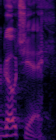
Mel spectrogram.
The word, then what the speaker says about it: Gauthier: fresh a name that we do know cutter goer we've learned we've learned how to pronounce that one months ago but cutter goer uh has signed with the Ducks but more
